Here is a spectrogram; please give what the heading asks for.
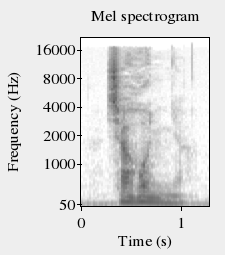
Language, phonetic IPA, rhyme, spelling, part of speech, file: Belarusian, [sʲaˈɣonʲːa], -onʲːa, сягоння, adverb, Be-сягоння.ogg
- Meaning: alternative form of сёння (sjónnja): today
